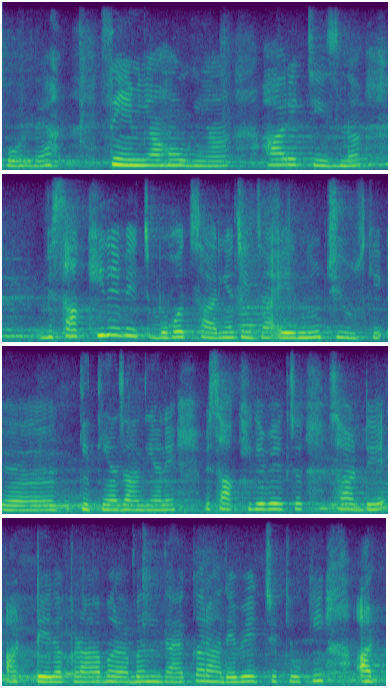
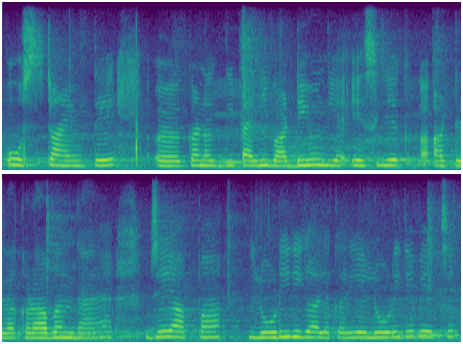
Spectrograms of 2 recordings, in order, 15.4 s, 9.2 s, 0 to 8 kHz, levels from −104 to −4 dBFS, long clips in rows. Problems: background sounds at intervals, background conversations at intervals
